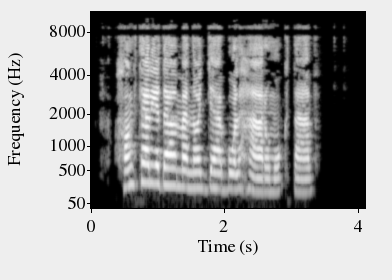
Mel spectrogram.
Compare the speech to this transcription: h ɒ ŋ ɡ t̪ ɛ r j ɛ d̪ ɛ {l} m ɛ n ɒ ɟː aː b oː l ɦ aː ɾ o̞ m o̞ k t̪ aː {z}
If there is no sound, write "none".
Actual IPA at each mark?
l, v

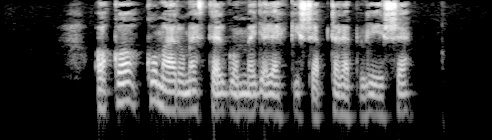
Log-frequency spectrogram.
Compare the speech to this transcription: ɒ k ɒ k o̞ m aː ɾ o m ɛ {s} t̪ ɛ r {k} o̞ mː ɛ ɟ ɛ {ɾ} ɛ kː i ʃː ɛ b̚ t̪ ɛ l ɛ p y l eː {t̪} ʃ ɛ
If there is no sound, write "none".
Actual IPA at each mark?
s, ɡ, l, none

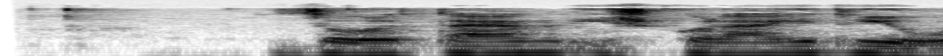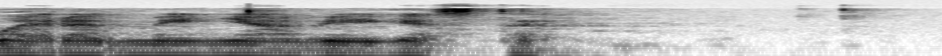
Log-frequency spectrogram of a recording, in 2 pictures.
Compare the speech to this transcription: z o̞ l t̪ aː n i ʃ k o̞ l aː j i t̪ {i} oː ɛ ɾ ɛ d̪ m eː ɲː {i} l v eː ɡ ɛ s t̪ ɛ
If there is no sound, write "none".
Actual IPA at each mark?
j, ɛ

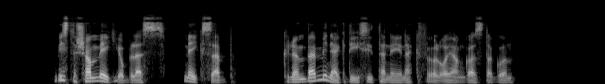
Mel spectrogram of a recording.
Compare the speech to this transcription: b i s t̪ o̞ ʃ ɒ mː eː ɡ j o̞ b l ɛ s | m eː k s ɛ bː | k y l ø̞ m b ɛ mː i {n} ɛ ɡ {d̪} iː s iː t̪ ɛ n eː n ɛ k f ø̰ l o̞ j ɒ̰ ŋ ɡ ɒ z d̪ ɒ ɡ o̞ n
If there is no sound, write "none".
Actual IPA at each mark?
n, d̪

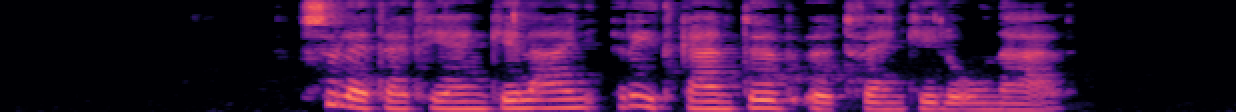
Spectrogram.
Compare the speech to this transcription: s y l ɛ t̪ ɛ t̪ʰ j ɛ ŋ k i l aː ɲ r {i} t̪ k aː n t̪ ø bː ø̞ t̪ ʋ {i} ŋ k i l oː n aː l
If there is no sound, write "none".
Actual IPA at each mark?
i, ɛ

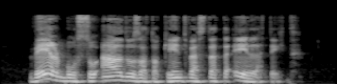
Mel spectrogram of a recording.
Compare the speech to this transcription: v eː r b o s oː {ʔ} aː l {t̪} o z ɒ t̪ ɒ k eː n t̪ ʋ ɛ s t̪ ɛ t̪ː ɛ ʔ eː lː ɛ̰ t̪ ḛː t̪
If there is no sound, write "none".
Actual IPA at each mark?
ʔ, d̪

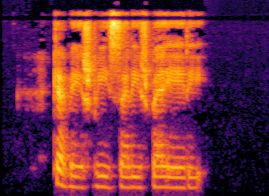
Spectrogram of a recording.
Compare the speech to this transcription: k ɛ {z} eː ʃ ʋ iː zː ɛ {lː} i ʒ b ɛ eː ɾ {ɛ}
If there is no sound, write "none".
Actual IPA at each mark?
v, l, i

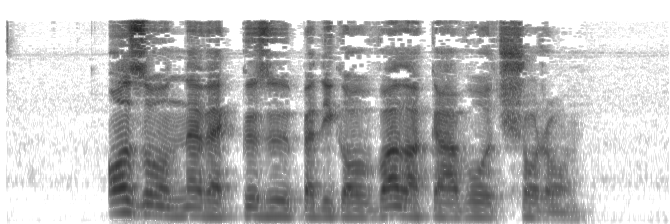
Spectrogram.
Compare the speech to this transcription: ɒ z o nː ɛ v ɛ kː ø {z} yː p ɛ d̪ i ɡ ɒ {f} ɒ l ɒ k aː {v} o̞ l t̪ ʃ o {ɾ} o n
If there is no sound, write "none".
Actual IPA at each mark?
z, v, v, ɾ

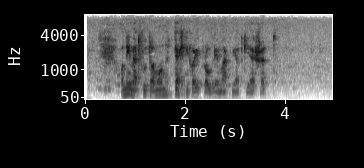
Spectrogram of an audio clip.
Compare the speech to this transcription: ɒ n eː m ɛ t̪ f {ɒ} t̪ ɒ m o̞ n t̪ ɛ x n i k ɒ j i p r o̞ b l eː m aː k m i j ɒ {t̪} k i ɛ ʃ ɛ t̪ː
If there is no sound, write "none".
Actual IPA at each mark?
u, t̪

